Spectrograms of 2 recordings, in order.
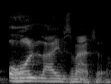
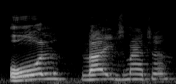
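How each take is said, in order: First: Said in the usual way. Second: Drawn out slowly in disbelief; slow, sarcastic repeat; slow incredulous. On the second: Shown as a demonstration. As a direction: stretch it out, mocking disbelief. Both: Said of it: "It's like, really?".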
